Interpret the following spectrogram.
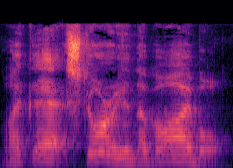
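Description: A man's voice: sits high, measured pace, a bit bright. An actor playing a folksy, wary backwoods man in an audio drama, plainspoken, hesitant and rambling. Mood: musing.

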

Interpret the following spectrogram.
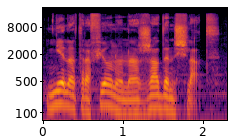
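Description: A man narrates a scripted true-crime podcast as its host. His pitch is average for a male voice, and music plays underneath. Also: unhurried.

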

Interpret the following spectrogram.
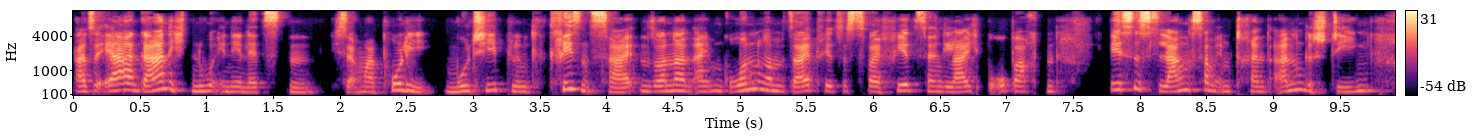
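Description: A middle-aged woman giving an explanatory expert talk on an online panel, often correcting herself and adding asides, speaking over a video call from a room. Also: fairly high pitch.

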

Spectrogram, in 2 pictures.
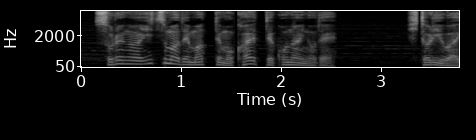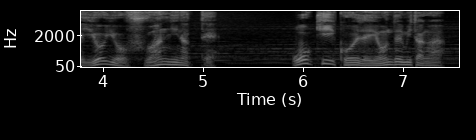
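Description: A man narrating a literary short story in a measured, expressive storytelling manner. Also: mid-range voice. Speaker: audiobook narrator.

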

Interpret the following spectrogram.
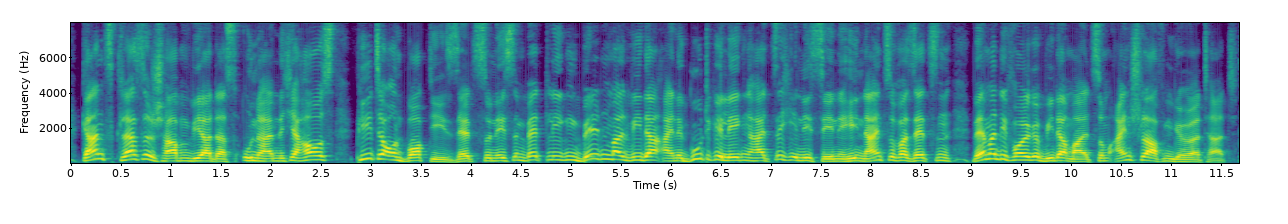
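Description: A man in his thirties narrating a scripted review in a measured, articulate way as the host. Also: a little high. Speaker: host of a ranking video about audio dramas. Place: small furnished room indoors.

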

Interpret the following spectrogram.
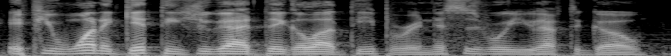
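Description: A man's voice: mid-range voice, fast talker, fairly bright tone, no room sound. Stuffy-nosed man talking through a tutorial. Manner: conversational, repeats "right?" and "okay?", thinks aloud. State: stuffy from a cold. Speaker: strategy game tutorial host. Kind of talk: casual screen-share tutorial.

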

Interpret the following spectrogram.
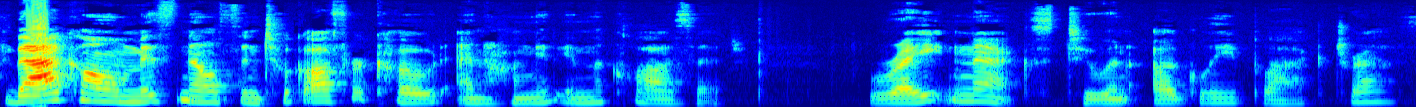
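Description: A woman's voice: on the low side, a little slow, sharp tone. A middle-aged woman reading a picture book aloud to children at home, recorded on a webcam. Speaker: storyteller. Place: small furnished room at home. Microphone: webcam at arm's length.

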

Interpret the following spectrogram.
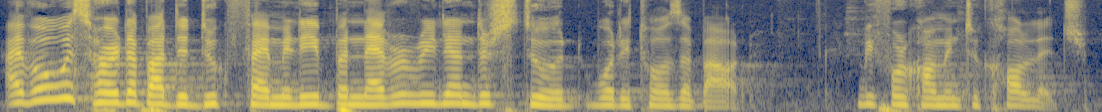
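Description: A young woman in her twenties with an Italian accent, a student athlete giving a prepared speech at a podium, warm and gently self-deprecating. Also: mid-range voice, lively intonation, fast. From Italy. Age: 20s. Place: large banquet hall, at a podium. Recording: reverberant banquet hall.

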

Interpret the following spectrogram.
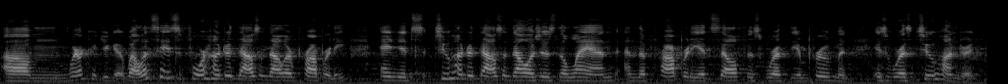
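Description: A middle-aged woman with a Southern US accent, a tax accountant giving a lively talk at an indoor event and quizzing the audience through a handheld microphone. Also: lowish voice, brisk, hardly any pauses, poor audio. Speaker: tax accountant presenting at a panel. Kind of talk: interactive talk to a live audience.

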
